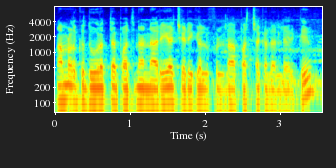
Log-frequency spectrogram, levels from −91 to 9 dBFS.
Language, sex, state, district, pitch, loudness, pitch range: Tamil, male, Tamil Nadu, Chennai, 95 Hz, -18 LUFS, 95-100 Hz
